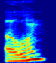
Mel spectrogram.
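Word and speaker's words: Ogham: it actually uses an ancient druidic alphabet called om it's spelled OG g h m and each om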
